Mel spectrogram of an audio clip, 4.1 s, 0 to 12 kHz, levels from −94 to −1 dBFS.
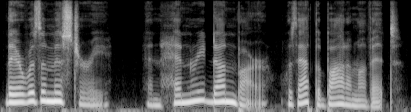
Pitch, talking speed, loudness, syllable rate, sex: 180 Hz, 190 wpm, -19 LUFS, 5.4 syllables/s, female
